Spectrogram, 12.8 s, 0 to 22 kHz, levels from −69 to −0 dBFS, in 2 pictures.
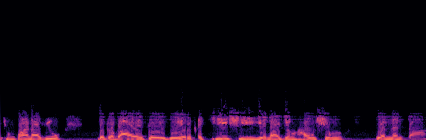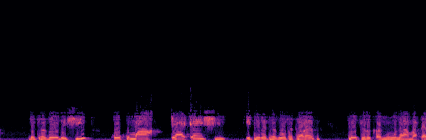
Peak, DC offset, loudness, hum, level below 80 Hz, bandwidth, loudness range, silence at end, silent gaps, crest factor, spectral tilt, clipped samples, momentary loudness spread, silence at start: -12 dBFS; under 0.1%; -25 LUFS; none; -56 dBFS; 6.4 kHz; 3 LU; 0 s; none; 14 dB; -4 dB/octave; under 0.1%; 8 LU; 0 s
